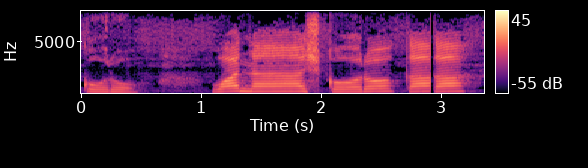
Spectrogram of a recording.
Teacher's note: व नशकुरुका, यहाँ जो गलती होती है उसको नून को शीन के साथ खींच कर मिला दिया जाता है, जैसे वनश, और काफ पे पेश, रॉ पे पेश, जिसको मजहूल पढ़ दिया जाता है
